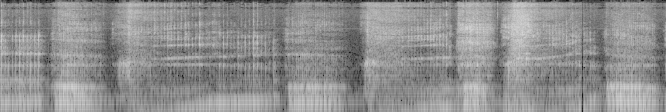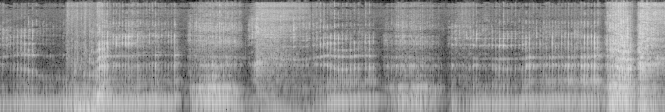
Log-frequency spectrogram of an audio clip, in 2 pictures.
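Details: Wild lions roaring loudly: deep, rumbling roars and grunts come in bursts every one to two seconds, rough growling overtones above the low rumble, with short quiet gaps between the bursts.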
